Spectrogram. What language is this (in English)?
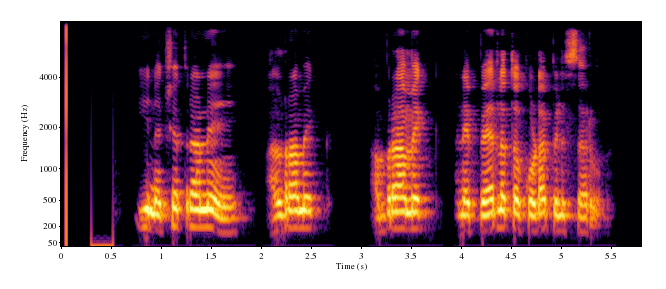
Telugu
